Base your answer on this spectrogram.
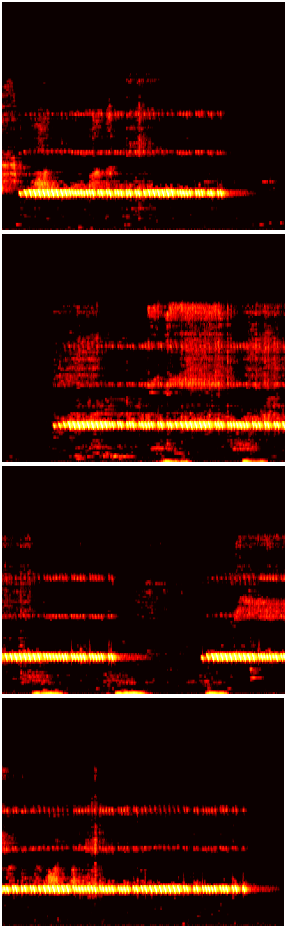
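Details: Autumn cricket singing in a pesticide-free home garden, captured with an iPhone: three long, even high-pitched trills of several seconds each with brief silences between, faint low knocking sounds in the middle.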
